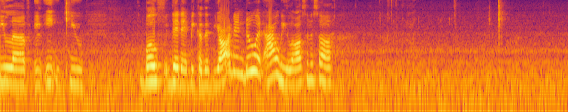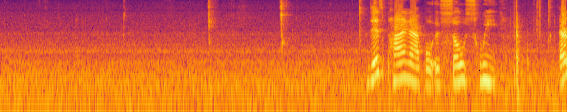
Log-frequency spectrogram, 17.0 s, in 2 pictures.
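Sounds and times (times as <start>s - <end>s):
person chewing soft fruit: 5.4s - 10.6s, 11.5s - 13.0s.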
